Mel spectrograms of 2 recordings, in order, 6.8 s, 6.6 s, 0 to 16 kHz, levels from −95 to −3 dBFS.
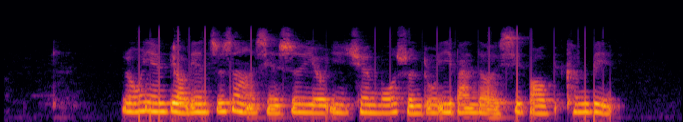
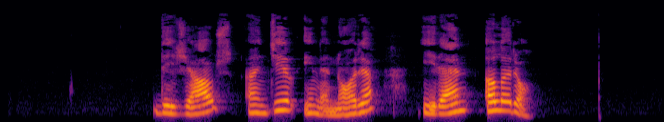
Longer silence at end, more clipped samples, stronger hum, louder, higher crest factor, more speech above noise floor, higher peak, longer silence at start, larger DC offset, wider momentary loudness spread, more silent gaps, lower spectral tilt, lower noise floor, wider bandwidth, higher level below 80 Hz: second, 0.65 s vs 1.35 s; neither; neither; about the same, -25 LUFS vs -27 LUFS; about the same, 18 dB vs 22 dB; second, 50 dB vs 58 dB; about the same, -8 dBFS vs -8 dBFS; second, 0.55 s vs 1.55 s; neither; second, 8 LU vs 13 LU; neither; first, -8 dB/octave vs -6.5 dB/octave; second, -74 dBFS vs -85 dBFS; second, 7 kHz vs 11 kHz; first, -58 dBFS vs -84 dBFS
